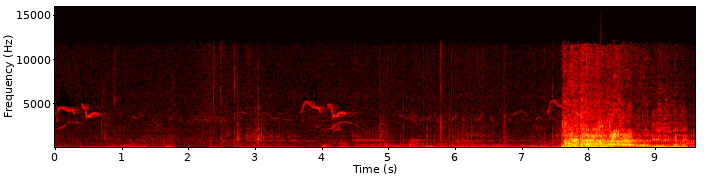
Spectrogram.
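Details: Lions of a pride with a coalition male, feeding on a hippo in Maasai Mara's Paradise plains, Kenya, March 2023, break into a loud, deep group roar after dominant aggression, following thin bird whistles.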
